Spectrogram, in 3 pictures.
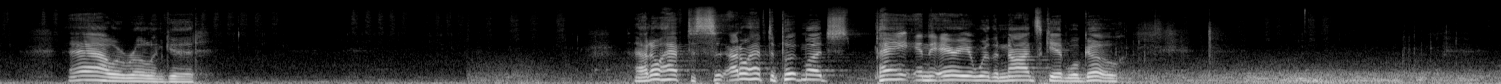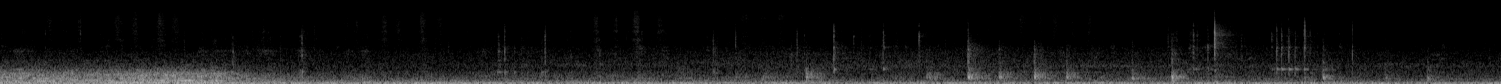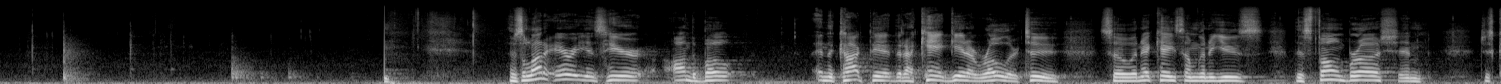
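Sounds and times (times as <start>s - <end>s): paint roller rubbing: 0.0s - 28.5s, 32.8s - 34.2s.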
